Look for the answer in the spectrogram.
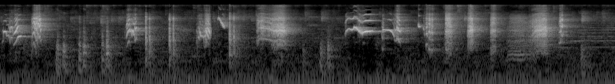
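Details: Lure song of a Javan myna, meant to make other mynas agitated: a long, varied stream of harsh, grating squawks mixed with whistled and squeaky notes in quick irregular bursts. A low background hum is audible throughout.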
